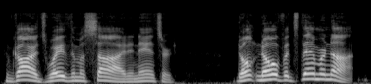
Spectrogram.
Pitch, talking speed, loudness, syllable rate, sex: 170 Hz, 225 wpm, -17 LUFS, 6.5 syllables/s, male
